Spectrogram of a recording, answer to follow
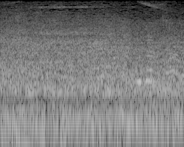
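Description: City street traffic: a steady rumble of engines and tyres as a car drives past, with indistinct voices underneath.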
